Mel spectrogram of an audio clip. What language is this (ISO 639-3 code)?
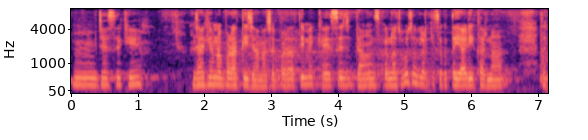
mai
